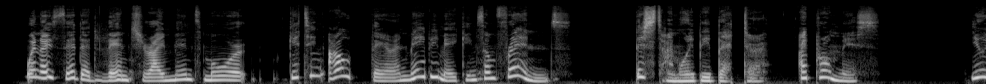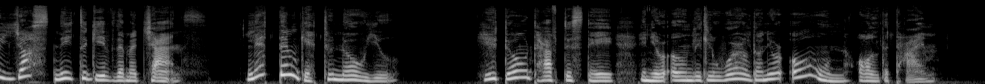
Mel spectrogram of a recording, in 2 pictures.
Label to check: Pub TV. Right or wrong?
Wrong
